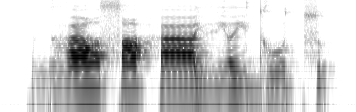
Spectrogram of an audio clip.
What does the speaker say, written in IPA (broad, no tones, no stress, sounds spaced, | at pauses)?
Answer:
ɡʱ a j sˤ e h aː vʲ ʌ j d u t͡s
